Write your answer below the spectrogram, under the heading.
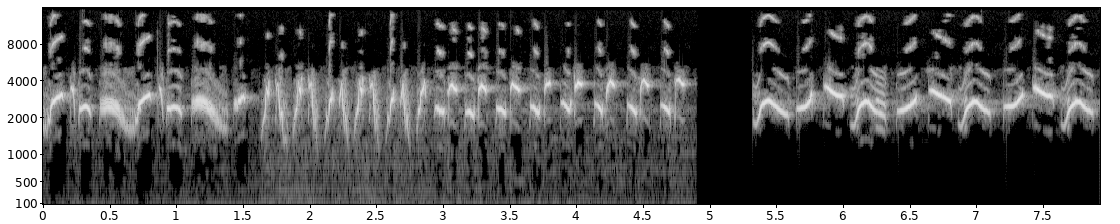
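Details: Chinese hwamei in full song, rolling liquid whistles in fast succession, a spell of rapid zigzagging trills, a brief silence, then more repeated swooping phrases.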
